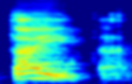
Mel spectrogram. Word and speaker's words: taita: Entonces, la pronunciación aquí es mama, aquí es taita, ¿no?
